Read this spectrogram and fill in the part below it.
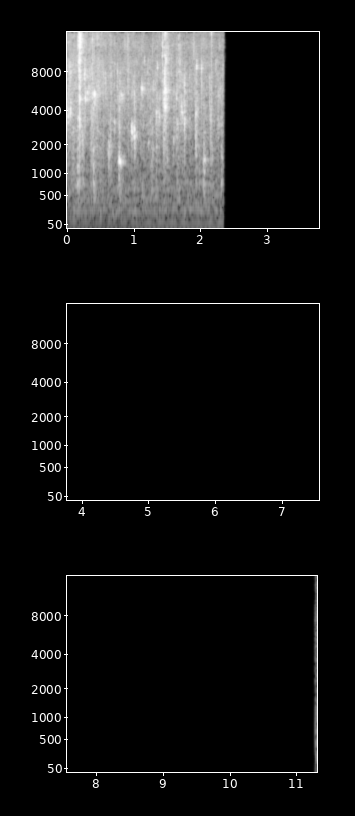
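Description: Bhatura dough fries in hot oil as it is pressed and oil is spooned over it, giving a close, bubbly sizzle with small splashes for about two seconds, followed by silence.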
